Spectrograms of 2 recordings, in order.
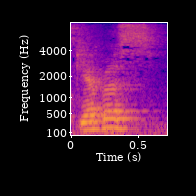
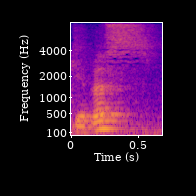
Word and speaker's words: gibbous: I think it's Gibbous, like a gibbon, but it's not a given. Let's see. So the fifth movement is called Full Moon. Sixth movement is Waning Gibbous, however you say that.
